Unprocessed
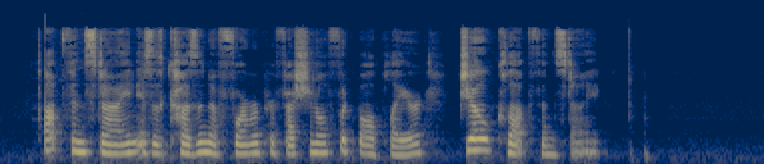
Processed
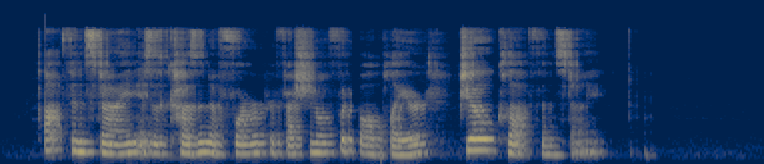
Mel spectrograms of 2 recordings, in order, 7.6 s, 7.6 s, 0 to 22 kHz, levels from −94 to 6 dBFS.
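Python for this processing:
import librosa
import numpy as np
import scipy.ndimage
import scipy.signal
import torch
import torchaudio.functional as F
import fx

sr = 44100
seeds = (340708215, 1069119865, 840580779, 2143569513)

y = scipy.signal.sosfilt(scipy.signal.butter(4, 130.0, 'highpass', fs=sr, output='sos'), x)
y = fx.notch(y, sr, hz=5600.0, q=16.0)
y = fx.room_early_taps(y, sr, ms=(24, 50, 68), db=(-15.0, -15.5, -7.5))
y = fx.band_squash(y, sr, depth_pct=40, at=(3.81, 4.96))
y = F.gain(torch.from_numpy(y), -4.5).numpy()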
